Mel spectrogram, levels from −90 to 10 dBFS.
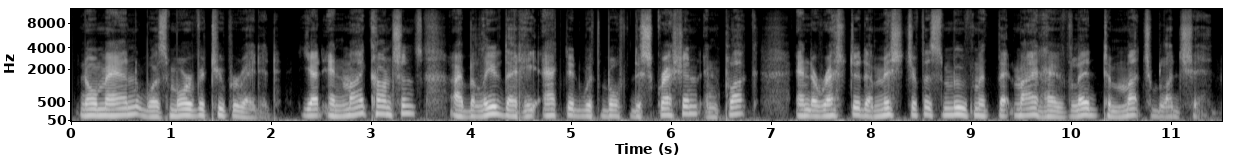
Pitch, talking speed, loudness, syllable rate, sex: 140 Hz, 160 wpm, -18 LUFS, 4.7 syllables/s, male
